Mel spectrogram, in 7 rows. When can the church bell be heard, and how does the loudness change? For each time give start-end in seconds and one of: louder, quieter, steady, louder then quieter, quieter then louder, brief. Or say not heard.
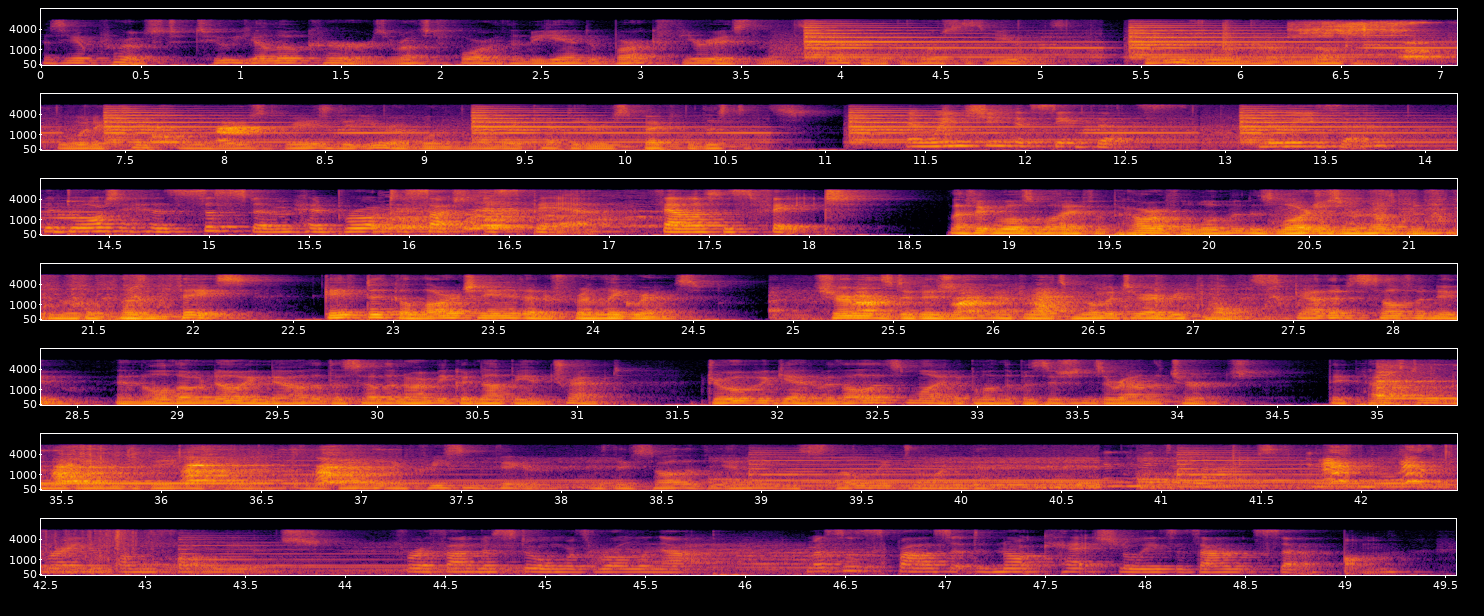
3.6-14.5 steady
36.4-46.8 louder then quieter.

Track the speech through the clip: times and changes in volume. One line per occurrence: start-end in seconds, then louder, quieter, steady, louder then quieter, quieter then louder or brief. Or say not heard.
0.0-49.3 louder then quieter.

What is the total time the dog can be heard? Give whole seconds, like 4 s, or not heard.
10 s.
